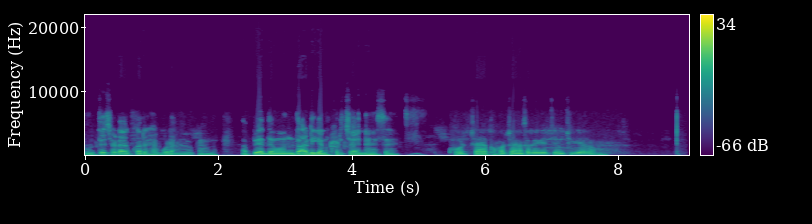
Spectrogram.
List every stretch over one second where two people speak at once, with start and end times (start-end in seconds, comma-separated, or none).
none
